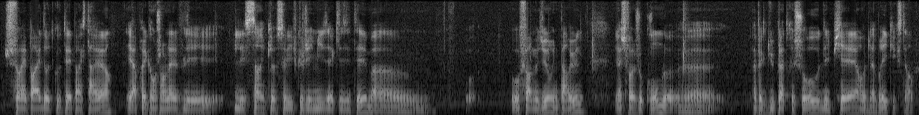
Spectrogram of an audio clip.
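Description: A man's voice: on the low side, fairly even intonation, moderate pace, vocal fry, dark tone. A man in his thirties, a plasterer, narrating his stone-wall renovation casually, with many fillers and self-corrections, recorded on a head-mounted camera in a stone room. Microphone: head-mounted action camera.

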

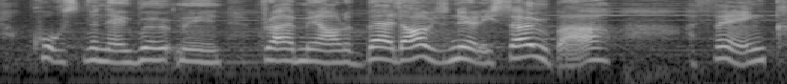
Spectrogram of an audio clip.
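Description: A woman's voice: mid-range voice, fairly even intonation, a little slow, vocal fry, darkish tone. A woman voicing a friendly, drunken young elf in a video game, rambling and muddled. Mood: boozy rambling. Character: tipsy, friendly young female elf wine-drinker. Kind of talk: video game character dialogue. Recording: music behind the voice.

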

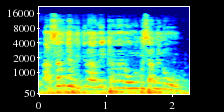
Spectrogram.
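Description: A man acts an agitated, repetitive character in an open-air festival play. The voice is high and swings widely. It echoes over a distant PA with some music behind. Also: animated, very fast, a faint crowd. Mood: animated. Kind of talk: live outdoor stage skit acting. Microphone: handheld microphone, heard through distant camera. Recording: echoey PA from far off, faint music.

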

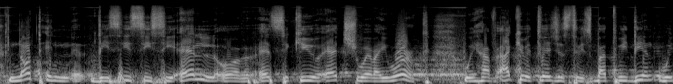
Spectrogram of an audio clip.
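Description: A man's voice: high voice, warm tone. A middle-aged man with an Egyptian accent, speaking as a doctor on a conference panel into a handheld mic, hesitant with many fillers and restarts. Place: large conference hall on stage. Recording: echoey hall with long reverb.

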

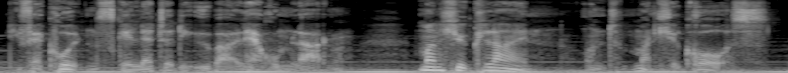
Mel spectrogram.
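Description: A man reads a first-person horror tale like a dramatic audiobook. His low voice moves expressively up and down and has a gravelly grain. The delivery is brooding and intense, often dropping toward a whisper. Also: a bit bright. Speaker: horror story narrator. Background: music.

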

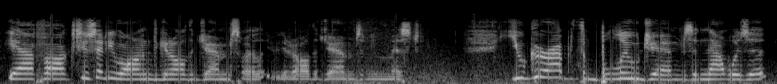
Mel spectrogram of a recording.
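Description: A raspy young man chatting casually while streaming a game, moving between loud remarks and a whispery tone. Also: very high-pitched, fairly even intonation, normal speed, slight background noise, poor audio. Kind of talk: casual chat while gaming.

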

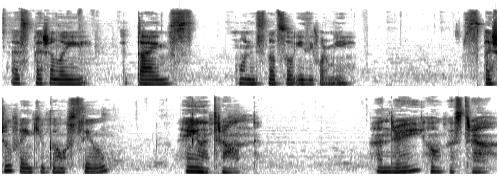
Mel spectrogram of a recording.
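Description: A woman reads out thanks as an ASMR creator. Her voice is soft, dark and breathy, often slipping into a whisper. She goes slowly and gently. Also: fairly low pitch. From Slavic Europe.

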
